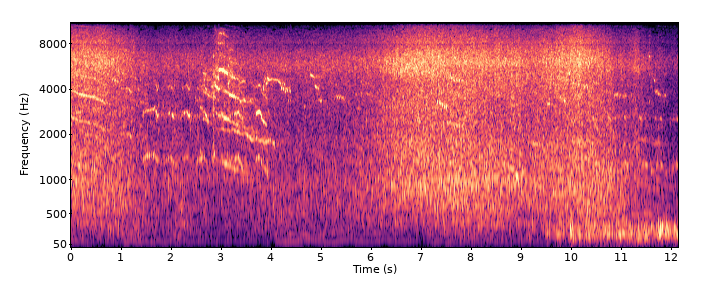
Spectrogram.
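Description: Steady rushing noise like surf or wind, with a run of short high chirping calls in the first half.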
